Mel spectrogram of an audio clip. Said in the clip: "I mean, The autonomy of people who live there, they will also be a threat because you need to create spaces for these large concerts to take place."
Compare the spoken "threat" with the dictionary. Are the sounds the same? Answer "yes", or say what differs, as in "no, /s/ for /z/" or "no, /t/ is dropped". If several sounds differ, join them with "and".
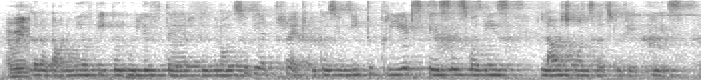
no, /t/ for /θ/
